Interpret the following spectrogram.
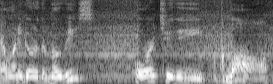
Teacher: So if I say I want to go to the movies or to the mall, that first idea, your tone has to be slightly inflected on the first idea there, and then when you get to the second one, then you drop it just a little bit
